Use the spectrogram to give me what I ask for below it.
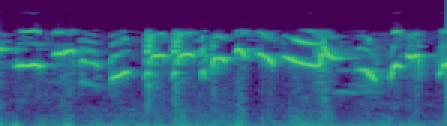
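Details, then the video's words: Oriental magpie-robin pair trading songs, a continuous stream of clear, rich whistles sliding up and down, each phrase short and varied, with fast notes packed closely together. "Sepasang kacer sedang beradu kicauan"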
